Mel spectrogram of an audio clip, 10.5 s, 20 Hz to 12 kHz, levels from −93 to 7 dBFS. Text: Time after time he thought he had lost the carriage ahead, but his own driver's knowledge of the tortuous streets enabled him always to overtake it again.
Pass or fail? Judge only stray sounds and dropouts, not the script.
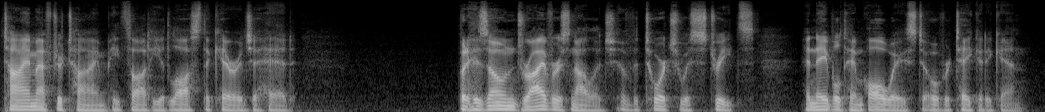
pass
